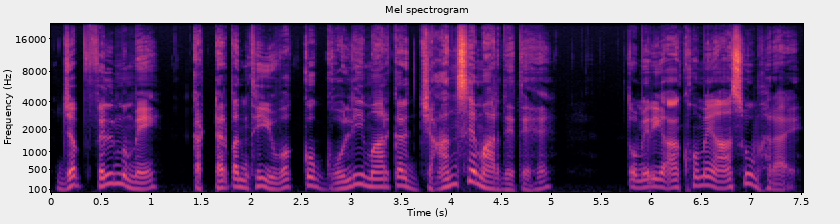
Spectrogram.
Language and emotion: Hindi, sad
